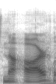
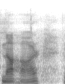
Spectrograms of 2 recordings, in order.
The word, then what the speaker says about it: na'ar: The word is na'ar. Let's say na'ar. I think it's na'ar. The emphasis on the first syllable.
